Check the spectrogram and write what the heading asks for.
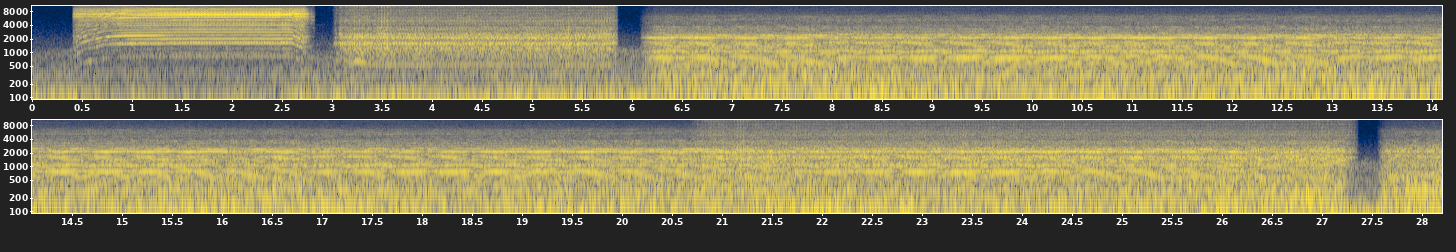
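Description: Whirring of small electric motors, like a robot's servos: a whine that rises in pitch and levels off in the first few seconds, a brief steady tone, then a long steady hum of several tones that stops near the end.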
